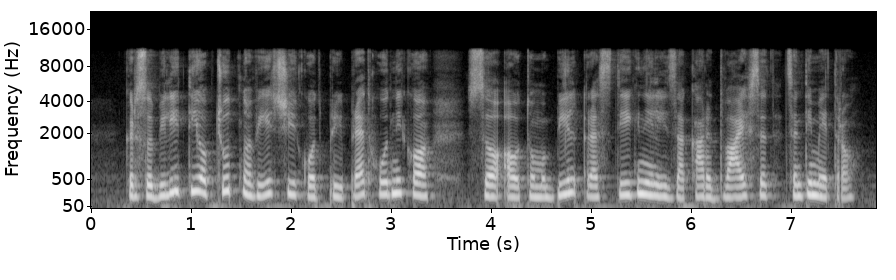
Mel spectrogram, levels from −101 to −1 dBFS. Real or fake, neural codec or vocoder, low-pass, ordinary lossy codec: fake; vocoder, 44.1 kHz, 128 mel bands every 512 samples, BigVGAN v2; 10.8 kHz; none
